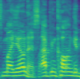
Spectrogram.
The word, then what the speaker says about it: Mayones: It's Mayones. I've been calling it Mayones forever. Holy schmo. All right. Now we know. It is Mayones. Which is a lot closer to mayonnaise, but that's okay.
